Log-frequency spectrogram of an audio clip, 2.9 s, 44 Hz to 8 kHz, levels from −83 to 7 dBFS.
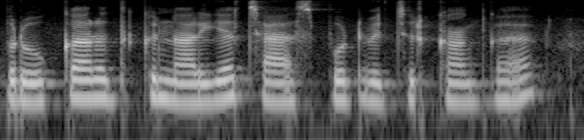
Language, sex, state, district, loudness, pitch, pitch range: Tamil, female, Tamil Nadu, Nilgiris, -19 LUFS, 195 Hz, 185-210 Hz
